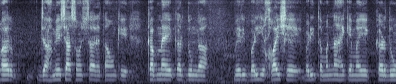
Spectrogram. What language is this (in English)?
Urdu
